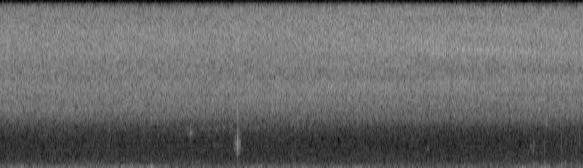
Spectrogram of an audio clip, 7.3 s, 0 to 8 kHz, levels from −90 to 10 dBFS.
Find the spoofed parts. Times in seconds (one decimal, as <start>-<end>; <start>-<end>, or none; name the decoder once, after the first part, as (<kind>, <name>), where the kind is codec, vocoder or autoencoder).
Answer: 0.5-4.0 (vocoder, Vocos)

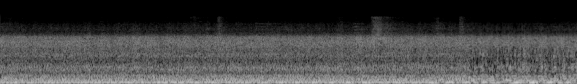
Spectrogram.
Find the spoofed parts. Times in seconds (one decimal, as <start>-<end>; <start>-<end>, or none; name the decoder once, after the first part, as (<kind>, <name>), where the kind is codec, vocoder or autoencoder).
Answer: 4.7-5.8 (vocoder, BigVGAN v2)

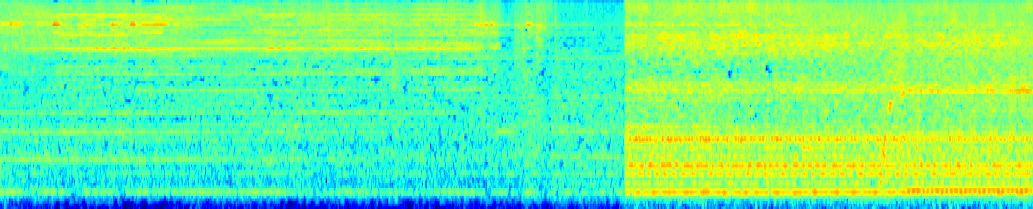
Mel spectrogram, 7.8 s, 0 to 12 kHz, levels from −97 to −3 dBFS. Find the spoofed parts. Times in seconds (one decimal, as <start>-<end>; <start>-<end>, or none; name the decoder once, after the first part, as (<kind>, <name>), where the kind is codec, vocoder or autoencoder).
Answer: 0.0-1.0 (vocoder, BigVGAN v2); 1.9-6.1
